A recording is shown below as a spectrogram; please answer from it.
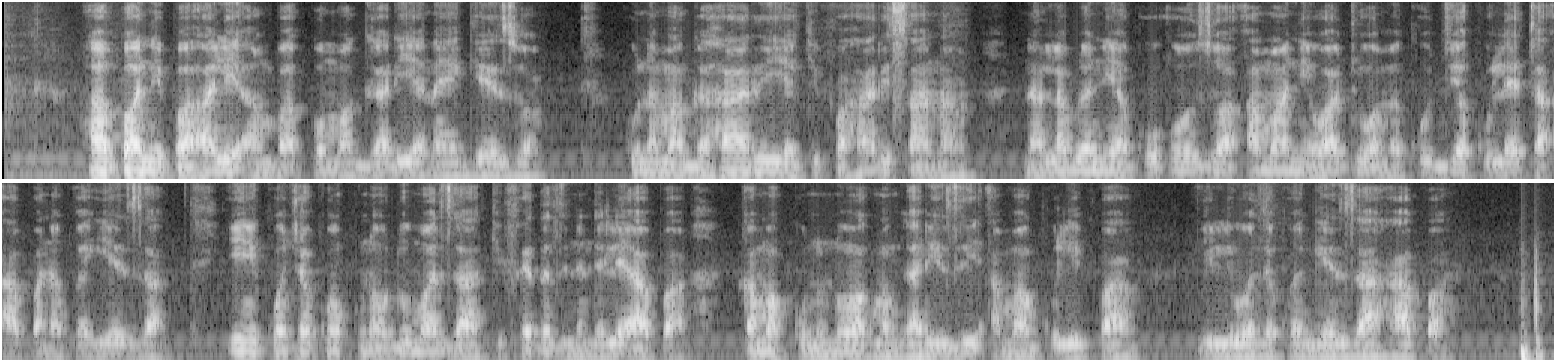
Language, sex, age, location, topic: Swahili, male, 18-24, Kisumu, finance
